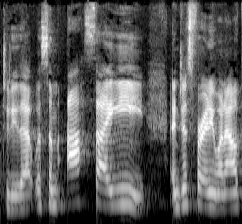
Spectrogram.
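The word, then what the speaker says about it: açaí: do that with some acai. And just for anyone out there, that's how you pronounce that berry, acai. It's from the Amazonian rainforest.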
